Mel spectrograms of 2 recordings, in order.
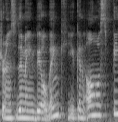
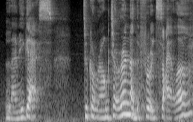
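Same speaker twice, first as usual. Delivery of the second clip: hoarse, raspy stage whisper, very close and intimate. In the story, a stranger with a gun speaks into the listener's ear in a raspy whisper. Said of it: "A raspy voice whispers in your ear".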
